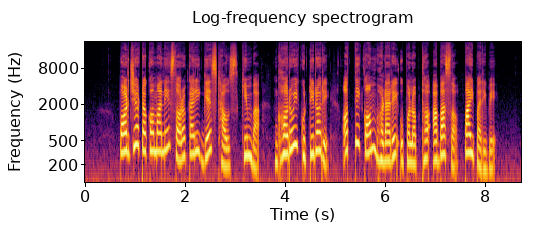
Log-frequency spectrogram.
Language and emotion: Odia, neutral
